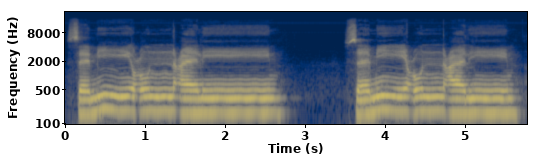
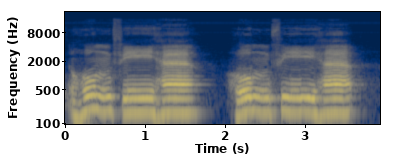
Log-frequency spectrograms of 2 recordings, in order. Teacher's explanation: كل هذه نون ساكنة وميم ساكنة، الغنة تكون فيها ناقصة. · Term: الغنة ناقصة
